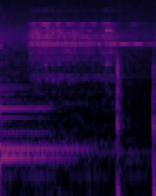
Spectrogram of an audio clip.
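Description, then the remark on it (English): A doorbell rings with a steady, bright high-pitched tone over a low droning hum, then two short sharp clicks sound near the end. No one speaks. “I'll answer the door, and I don't want to hear a sound out of you.”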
